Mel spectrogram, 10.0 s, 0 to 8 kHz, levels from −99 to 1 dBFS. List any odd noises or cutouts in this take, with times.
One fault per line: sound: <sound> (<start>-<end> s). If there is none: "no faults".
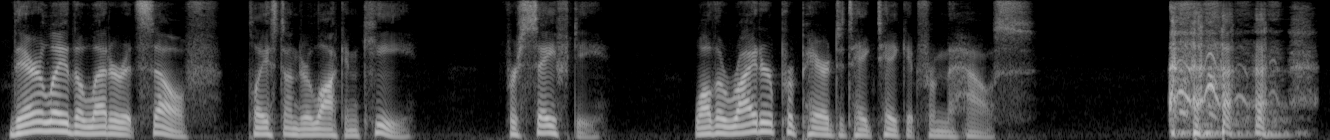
sound: laugh (8.8-9.9 s)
